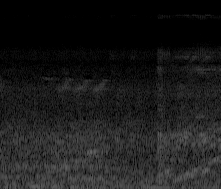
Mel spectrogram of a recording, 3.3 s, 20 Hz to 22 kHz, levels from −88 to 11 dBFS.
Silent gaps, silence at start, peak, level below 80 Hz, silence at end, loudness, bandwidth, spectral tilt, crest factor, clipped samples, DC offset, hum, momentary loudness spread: none; 0 s; -38 dBFS; -62 dBFS; 0 s; -53 LUFS; 16 kHz; -4 dB/octave; 14 dB; under 0.1%; under 0.1%; none; 4 LU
